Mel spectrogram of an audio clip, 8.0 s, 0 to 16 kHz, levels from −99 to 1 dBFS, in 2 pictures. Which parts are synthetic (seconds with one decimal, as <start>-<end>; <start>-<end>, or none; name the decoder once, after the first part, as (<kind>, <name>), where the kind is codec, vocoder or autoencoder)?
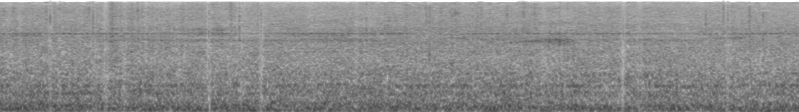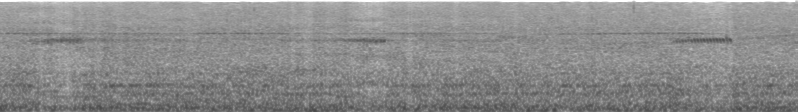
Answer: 0.5-1.9 (codec, SNAC); 2.7-3.5; 4.1-5.0; 5.4-6.5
